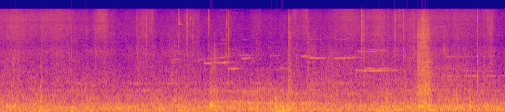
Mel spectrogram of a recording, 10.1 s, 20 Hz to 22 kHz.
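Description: Sagami Railway 10000 series electric train running slowly into the terminal, heard from inside the front car: rumbling with clicks from the wheels on the track, a low whine that falls in pitch as it slows, and short high squeals. A short hiss comes near the end.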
